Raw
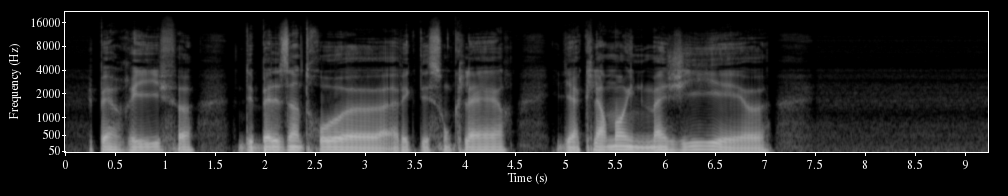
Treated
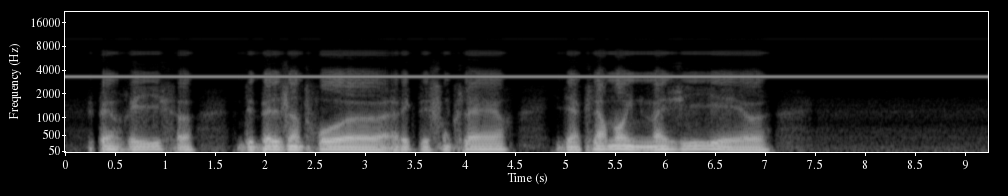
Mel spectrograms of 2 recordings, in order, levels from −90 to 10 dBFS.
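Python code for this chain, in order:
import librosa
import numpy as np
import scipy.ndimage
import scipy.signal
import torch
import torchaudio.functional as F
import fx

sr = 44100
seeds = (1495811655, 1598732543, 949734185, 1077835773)

y = fx.partial_stretch(x, sr, pct=83)
y = fx.low_shelf(y, sr, hz=320.0, db=7.0)
y = fx.pwm(y, sr, carrier_hz=3300.0)
y = F.gain(torch.from_numpy(y), -2.0).numpy()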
